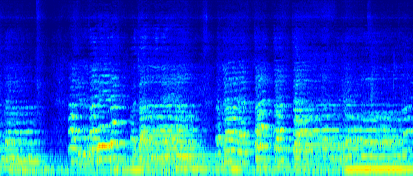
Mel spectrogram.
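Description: Mixed a cappella jazz choir singing close harmony over a low sung bass line, with a brief break about a second in.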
